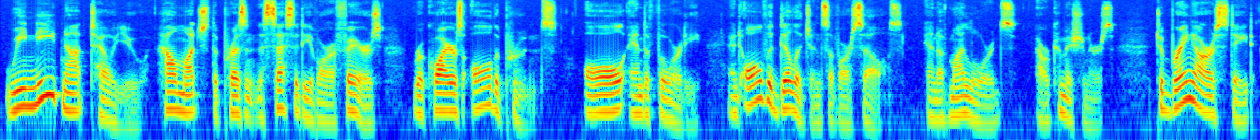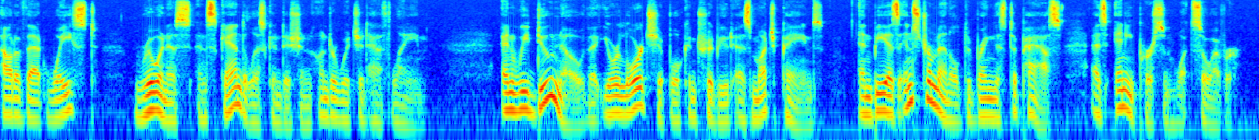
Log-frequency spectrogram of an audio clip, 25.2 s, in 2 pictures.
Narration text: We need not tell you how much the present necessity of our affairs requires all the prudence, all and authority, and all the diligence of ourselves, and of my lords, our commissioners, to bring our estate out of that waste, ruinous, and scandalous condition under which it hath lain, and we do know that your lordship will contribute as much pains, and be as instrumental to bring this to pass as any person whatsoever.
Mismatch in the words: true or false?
false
